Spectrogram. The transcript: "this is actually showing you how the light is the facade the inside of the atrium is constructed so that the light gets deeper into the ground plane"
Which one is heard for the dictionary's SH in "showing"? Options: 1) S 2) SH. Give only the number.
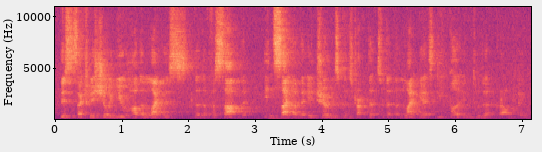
2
